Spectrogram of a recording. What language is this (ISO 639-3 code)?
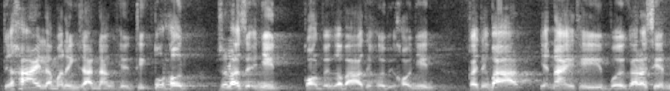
vie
